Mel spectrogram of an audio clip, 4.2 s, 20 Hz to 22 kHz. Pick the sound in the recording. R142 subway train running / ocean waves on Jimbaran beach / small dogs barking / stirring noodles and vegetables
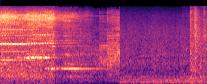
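R142 subway train running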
